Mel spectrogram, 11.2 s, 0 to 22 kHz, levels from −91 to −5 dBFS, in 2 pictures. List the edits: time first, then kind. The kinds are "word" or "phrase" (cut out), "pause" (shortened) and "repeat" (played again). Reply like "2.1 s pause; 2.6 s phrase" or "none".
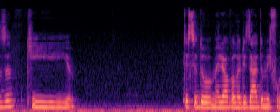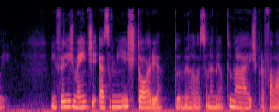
3.7 s word; 5.4 s word; 7.8 s word; 9.2 s word; 10.2 s word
